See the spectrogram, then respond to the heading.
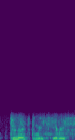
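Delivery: very high voice pushed through gapped teeth. Retelling a wrestling story, quoting Dynamite Kid, imitating Dynamite Kid through missing teeth. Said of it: "like he was talking through his opening in his teeth".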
